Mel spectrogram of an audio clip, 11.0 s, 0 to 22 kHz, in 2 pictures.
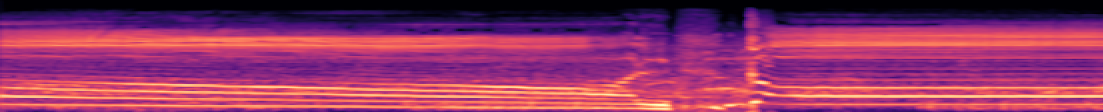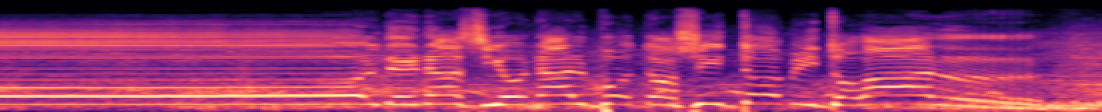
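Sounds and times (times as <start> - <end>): commentator's drawn-out goal cry: 3.2 - 10.6.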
